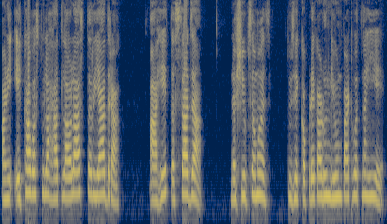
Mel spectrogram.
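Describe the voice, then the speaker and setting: A woman reading the lines of a stern, hot-tempered older father in a storybook, gruff and scolding. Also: fairly high pitch, normal speed, no echo, clean studio sound, lightly acted. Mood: furious. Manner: gruff, scolding, shouting in anger.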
